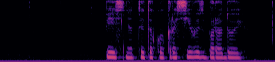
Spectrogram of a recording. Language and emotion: Russian, neutral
